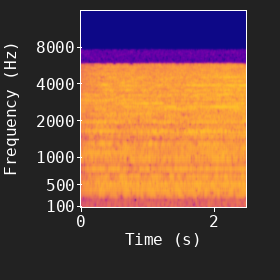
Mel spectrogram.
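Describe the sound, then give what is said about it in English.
A train horn blares in one long, unbroken blast as a train approaches a railroad crossing, loud, its rich chord holding steady for the whole moment with a low rumble of the train underneath. “You know, you can be issued a hefty ticket for being caught on a railroad crossing when a train's approaching.”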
